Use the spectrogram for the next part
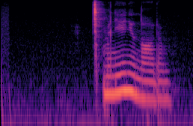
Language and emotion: Russian, neutral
